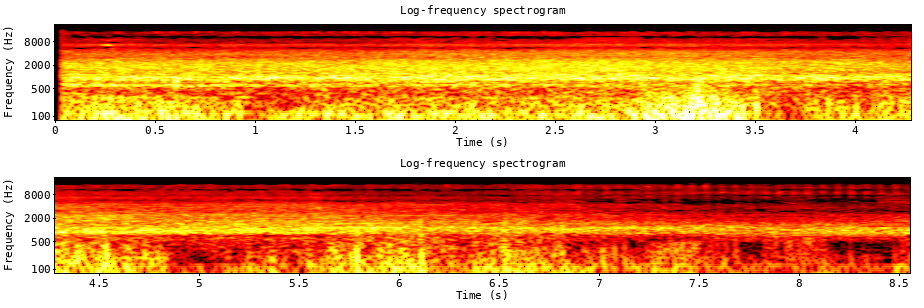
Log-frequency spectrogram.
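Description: Steady motor-vehicle running noise with a heavy low rumble and a brief swell about three seconds in, easing off somewhat after that.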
